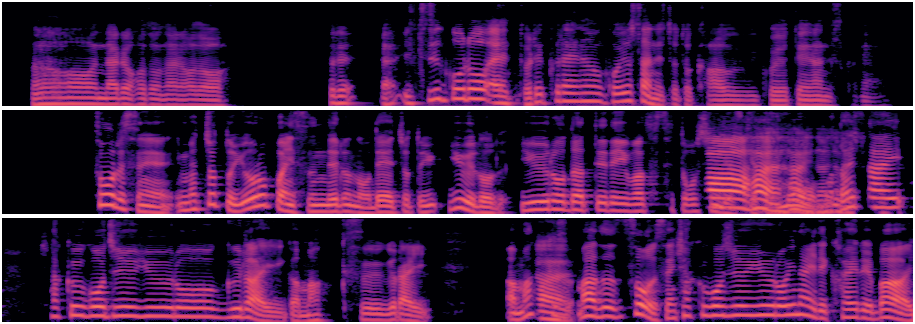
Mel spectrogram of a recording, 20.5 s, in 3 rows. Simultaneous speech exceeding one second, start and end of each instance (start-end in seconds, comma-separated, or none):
12.1-13.5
